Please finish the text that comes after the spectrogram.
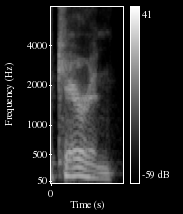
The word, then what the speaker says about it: cairn: Why do they call it a cairn? It's a cairn. That's only one syllable.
